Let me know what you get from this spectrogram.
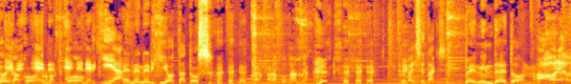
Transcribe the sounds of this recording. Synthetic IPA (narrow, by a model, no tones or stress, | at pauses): loikɐkot̪ɾomɐkt̪i̥koneɾʝiɐeneneɾʝiot̪ɐt̪os | ɐfɐfovɐme | memeliset̪ɐksipenind̪ɐe̞t̪onaoɾeo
